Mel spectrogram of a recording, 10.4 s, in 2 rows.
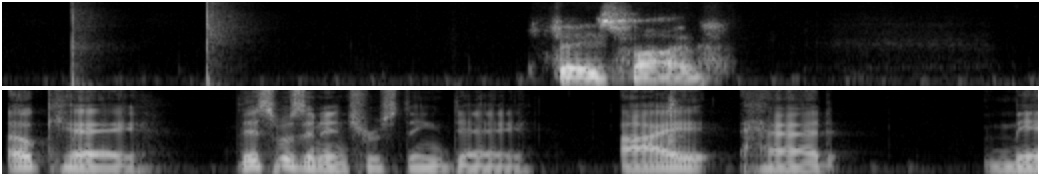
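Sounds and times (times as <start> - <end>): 
hand claps: 0.3 - 1.4
speech: 2.7 - 3.7, 5.2 - 9.4, 10.1 - 10.3.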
